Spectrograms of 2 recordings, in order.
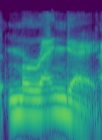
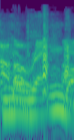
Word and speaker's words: merengue: And also, I just want to clarify, it's pronounced merengue. It's merengue.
